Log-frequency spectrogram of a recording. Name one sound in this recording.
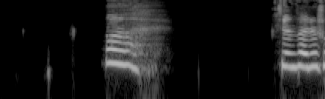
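A young woman cries out in a high, strained voice close by.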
